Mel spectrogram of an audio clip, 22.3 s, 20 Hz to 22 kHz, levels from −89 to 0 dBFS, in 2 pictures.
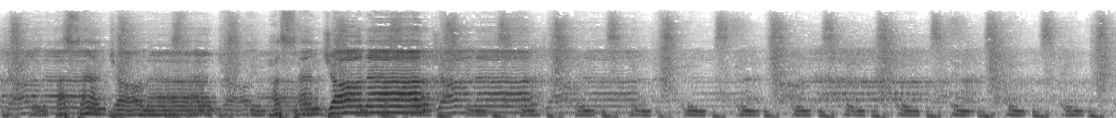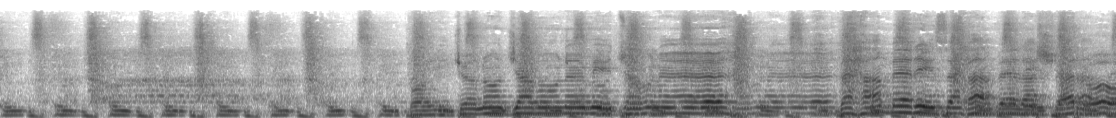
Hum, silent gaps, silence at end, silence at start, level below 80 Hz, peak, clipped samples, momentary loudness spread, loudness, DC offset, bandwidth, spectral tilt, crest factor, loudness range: none; none; 0 s; 0 s; -44 dBFS; -2 dBFS; under 0.1%; 12 LU; -22 LUFS; under 0.1%; 16 kHz; -4.5 dB/octave; 20 dB; 10 LU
